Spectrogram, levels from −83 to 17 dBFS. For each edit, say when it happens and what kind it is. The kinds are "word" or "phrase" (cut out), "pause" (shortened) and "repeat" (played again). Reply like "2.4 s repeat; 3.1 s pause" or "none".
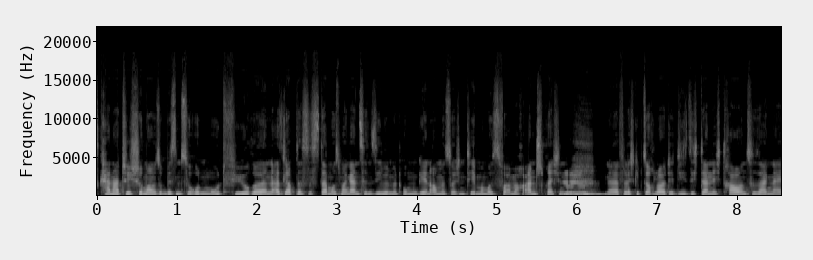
1.6 s word; 2.3 s word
